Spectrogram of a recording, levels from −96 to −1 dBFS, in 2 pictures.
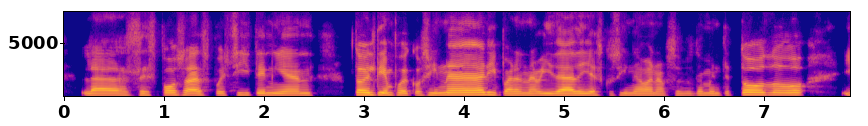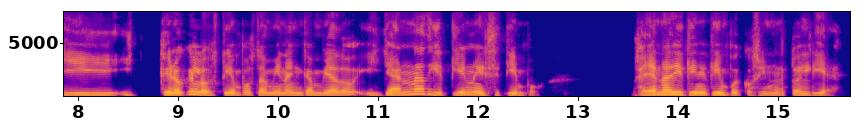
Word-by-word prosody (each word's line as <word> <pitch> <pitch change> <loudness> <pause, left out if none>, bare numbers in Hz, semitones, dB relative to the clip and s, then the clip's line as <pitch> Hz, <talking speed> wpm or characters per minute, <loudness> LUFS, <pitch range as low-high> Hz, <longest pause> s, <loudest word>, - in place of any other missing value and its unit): las 150 0 0
esposas, 175 +1 0
pues 155 -1 -7
sí 175 -1 -9
tenían 165 -1 -1 0.4
todo 200 -1 +6
el 195 0 +3
tiempo 185 -1 +1
de 175 - 0
cocinar 190 +5 +3
y 195 - -2
para 170 -1 -1
Navidad 160 0 +3
ellas 155 -1 -2
cocinaban 160 +1 -5
absolutamente 160 0 -8
todo, 195 +1 +2 0.3
y 175 -1 -4
y 185 -6 -12 0.2
creo 195 -1 +5
que 245 - +1
los 165 -10 +2
tiempos 180 +1 -1
también 160 -2 -1
han 170 +2 -1
cambiado 170 0 0
y 165 -2 -11
ya 180 +4 +3
nadie 230 -4 0
tiene 200 +5 +1
ese 175 -2 -5
tiempo, 175 +3 -6 0.9
o - - -23
sea, 170 - -2
ya 185 +2 +5
nadie 215 -1 +5
tiene 190 0 +2
tiempo 185 -1 +1
de - - -10
cocinar 155 +1 -8
todo 170 - -2
el 150 -1 -2
día. 160 -3 -5
170 Hz, 165 wpm, -23 LUFS, 160-190 Hz, 0.9 s, todo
